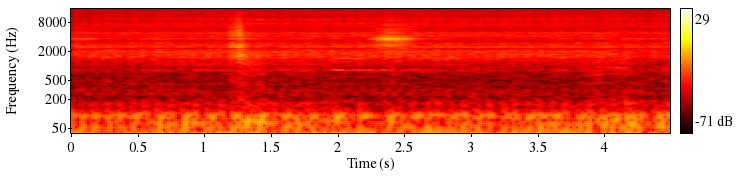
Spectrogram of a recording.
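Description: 2004 Suzuki GS500 E's air-cooled parallel-twin engine idling, a steady low rumble, with a sharp click about a second in and a brief high chirp a little after two seconds.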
